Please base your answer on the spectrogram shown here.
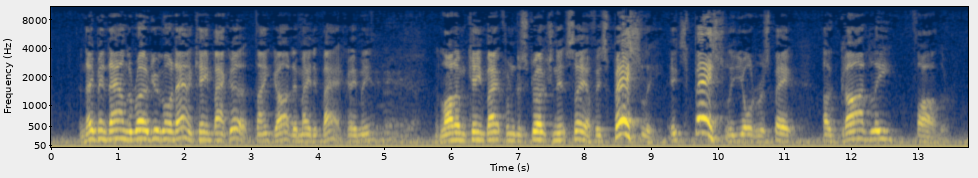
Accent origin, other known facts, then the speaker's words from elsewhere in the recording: Lancaster, United States; And I'm from Lancaster. We have to do that redneck.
